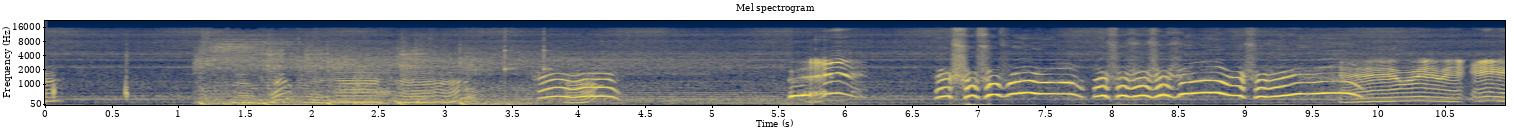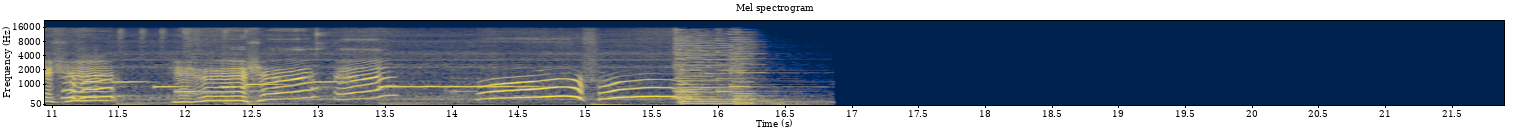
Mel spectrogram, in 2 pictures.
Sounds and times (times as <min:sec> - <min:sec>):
Music for children: 0:11.2 - 0:14.4, 0:15.6 - 0:16.8.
